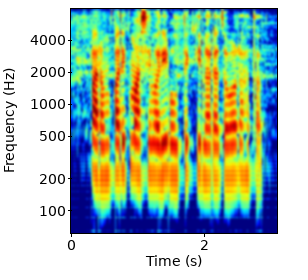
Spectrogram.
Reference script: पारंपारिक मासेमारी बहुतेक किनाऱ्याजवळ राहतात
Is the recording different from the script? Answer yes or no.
no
